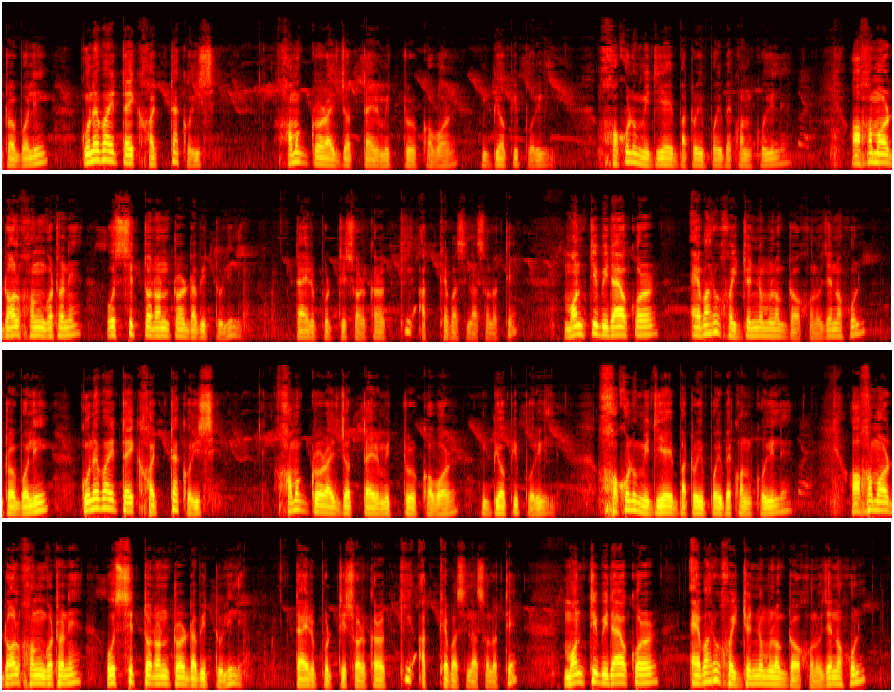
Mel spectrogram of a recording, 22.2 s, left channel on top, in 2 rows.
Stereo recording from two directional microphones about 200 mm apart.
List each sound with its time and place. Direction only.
0.0 s speech: 30° right (ahead or behind)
